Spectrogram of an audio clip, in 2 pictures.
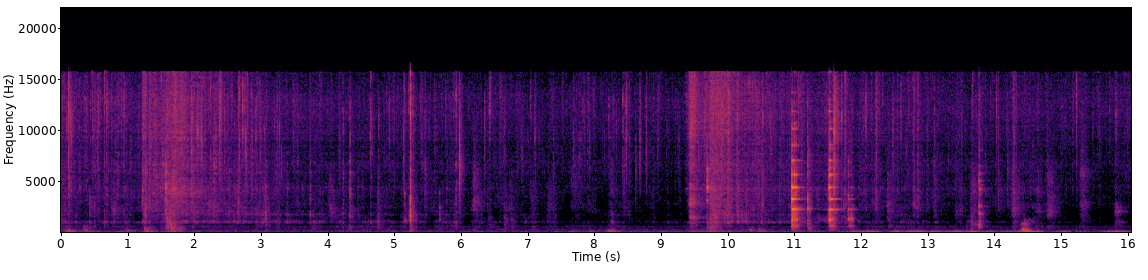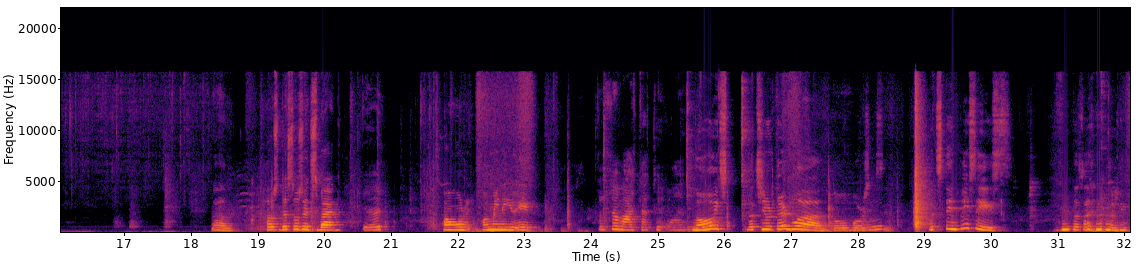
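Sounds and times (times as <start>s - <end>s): oil sizzling in a pan: 0.0s - 19.9s
utensil clinking against pan: 11.0s - 12.0s.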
